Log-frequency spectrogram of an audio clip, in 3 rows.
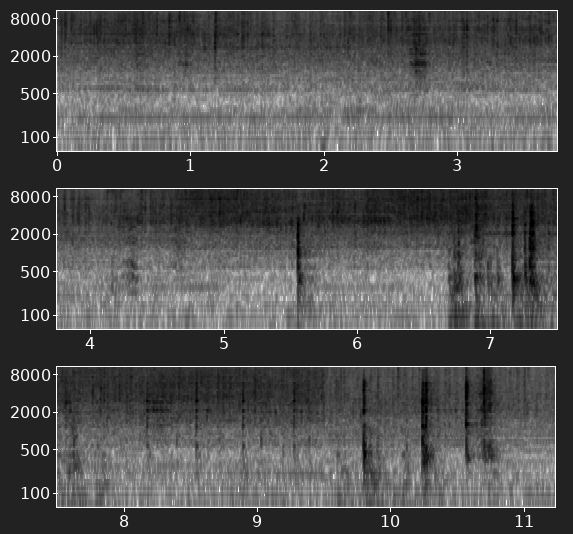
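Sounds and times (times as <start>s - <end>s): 
scallion pancakes sizzling in a lightly oiled pan over low heat: 0.0s - 11.2s
sharp crackles and taps: 6.7s - 10.8s.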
